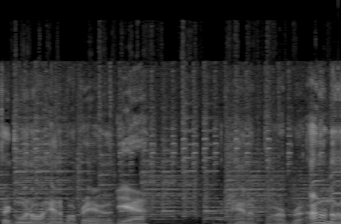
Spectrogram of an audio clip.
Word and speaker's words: Hanna-Barbera: Hanna-Barbera. I don't know how to say it. Hanna-Barbera.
